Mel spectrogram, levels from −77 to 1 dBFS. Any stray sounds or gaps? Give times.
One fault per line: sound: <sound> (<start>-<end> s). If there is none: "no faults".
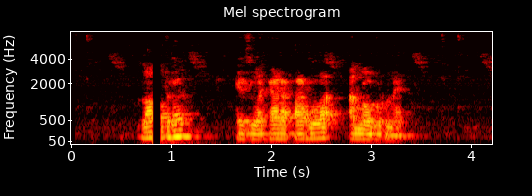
sound: dropout (0.8-0.9 s)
